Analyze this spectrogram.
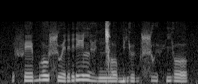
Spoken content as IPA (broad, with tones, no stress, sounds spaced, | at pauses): f e˨˦ b o˦ sʷ e˨ r i˦ l ɛ̤˨ ŋ͡ǀ o˨ b j ɯ˨ ɡ sʷ e̤˦˨ f j o˨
